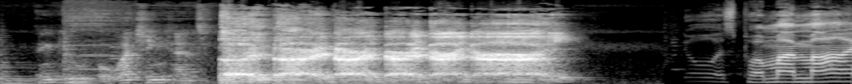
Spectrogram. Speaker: burp excuse me the not so polite burp excuse me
